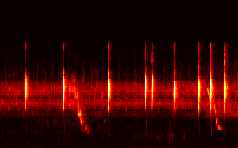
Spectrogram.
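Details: Female blue-black grassquit calling to excite a caged male and stimulate its song. Eight very high, clipped chirps spaced about half a second to a second apart, one followed by a thin falling slur, over quiet background.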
